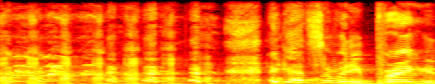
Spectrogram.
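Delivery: high laughing voice. Real, not acted. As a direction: laugh through the words.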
